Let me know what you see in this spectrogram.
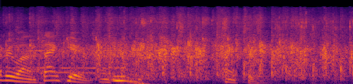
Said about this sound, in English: For the room, round of applause for Graham Hancock.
